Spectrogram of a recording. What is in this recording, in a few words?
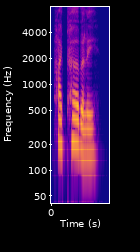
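"hyperbole", British English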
